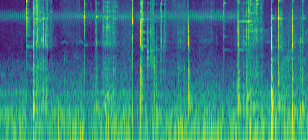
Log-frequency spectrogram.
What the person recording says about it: it actually sounds like metal now when we break it. And actually, that's the sign that you have processed your biochar enough, is when you get that metallic clink.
